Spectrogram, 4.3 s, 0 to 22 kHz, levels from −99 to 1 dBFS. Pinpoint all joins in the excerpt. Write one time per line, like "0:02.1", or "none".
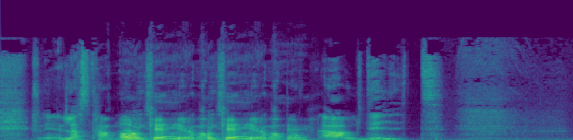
0:01.6
0:02.7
